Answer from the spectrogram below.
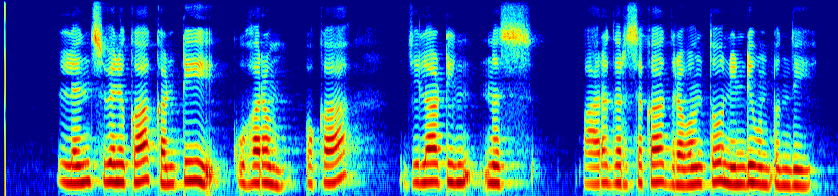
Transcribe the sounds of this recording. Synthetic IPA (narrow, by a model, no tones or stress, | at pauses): le̞nsʋe̞nukakɐɳʈikuɦɐɾɐmɔkɐ | d͡ʒilaːʈinɐs | paːɾɐd̪ɐɾʃɐkɐd̪ɾɐʋɐmt̪o̞ːniɳɖiuɳʈund̪i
